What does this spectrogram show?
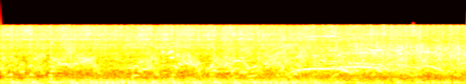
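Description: A heavy band song plays loud and dense throughout, with harsh shouted vocals yelling over a wall of distorted noise; the sound is slightly muffled, like a lo-fi playback.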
